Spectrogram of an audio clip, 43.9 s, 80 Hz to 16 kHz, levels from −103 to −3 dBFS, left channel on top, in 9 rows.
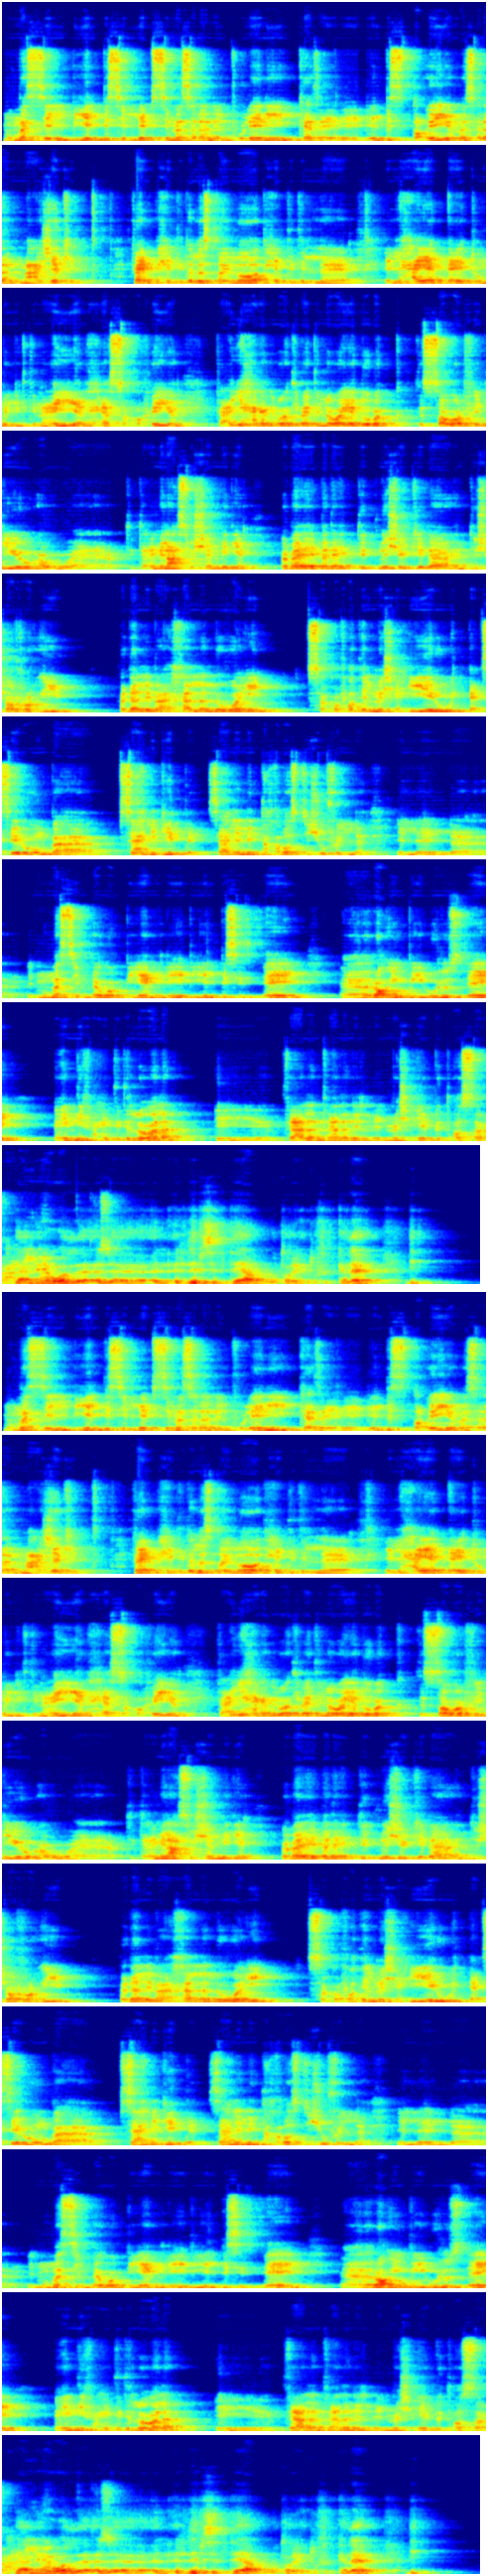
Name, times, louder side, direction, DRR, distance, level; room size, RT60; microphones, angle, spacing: voice 1, 0.0-5.6 6.2-13.6 14.0-15.8 16.0-17.1 17.4-20.1 20.7-22.1 22.6-25.3 25.6-32.3 32.7-34.2 34.7-35.8 36.3-39.7, left 1 dB, 55° left, -1 dB, 2.6 m, -23 dB
voice 2, 39.2-43.2, equal, 15° left, -3 dB, 1.0 m, -21 dB
16.5 x 6.2 x 2.6 m, 0.91 s
head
